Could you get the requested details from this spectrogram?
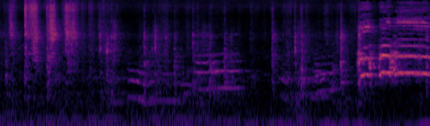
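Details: Light Columbian Brahma chicken on a farm: soft clucks and scattered knocks, then a loud harmonic rooster crow in the final second, over a steady low hum.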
